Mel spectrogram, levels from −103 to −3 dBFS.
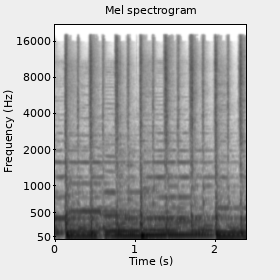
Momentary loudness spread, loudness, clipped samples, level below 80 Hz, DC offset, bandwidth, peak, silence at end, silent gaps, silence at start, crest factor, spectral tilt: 4 LU; -17 LUFS; under 0.1%; -20 dBFS; under 0.1%; 19 kHz; -2 dBFS; 0 s; none; 0 s; 14 dB; -5.5 dB/octave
